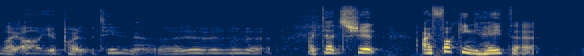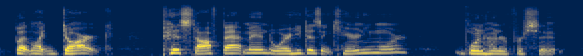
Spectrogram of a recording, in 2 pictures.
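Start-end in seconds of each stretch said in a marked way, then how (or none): 0.2-2.6 very quiet, slow, playful teasing murmur, words stretched. Quoting a disliked scene with Wonder Woman: playful Batman banter. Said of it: "with his little banter with her".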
